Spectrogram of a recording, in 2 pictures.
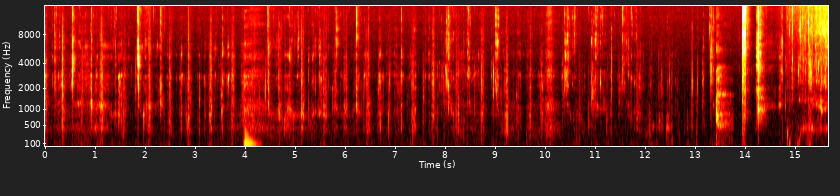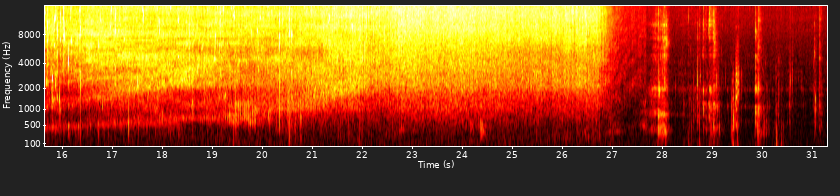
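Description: Close-miked chewing and crunching of food. A couple of sharp clicks follow, then cola is poured over ice into a glass jar, fizzing in a loud steady hiss for about twelve seconds before it stops suddenly. A few gulps come near the end as it is drunk.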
